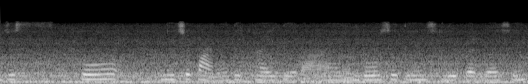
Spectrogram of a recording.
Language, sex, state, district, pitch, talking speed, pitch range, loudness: Hindi, female, Madhya Pradesh, Dhar, 110 Hz, 145 wpm, 100-120 Hz, -15 LUFS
